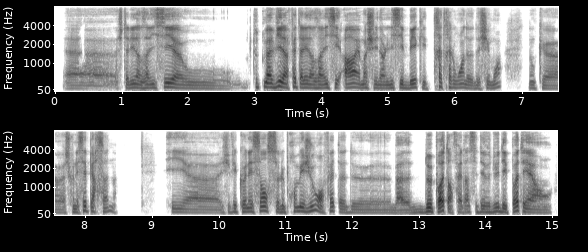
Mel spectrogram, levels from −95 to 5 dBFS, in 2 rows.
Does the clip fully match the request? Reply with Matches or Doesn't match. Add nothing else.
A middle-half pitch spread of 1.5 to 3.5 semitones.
Doesn't match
